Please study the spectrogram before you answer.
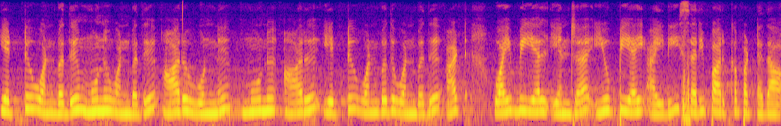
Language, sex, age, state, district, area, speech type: Tamil, female, 18-30, Tamil Nadu, Viluppuram, urban, read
